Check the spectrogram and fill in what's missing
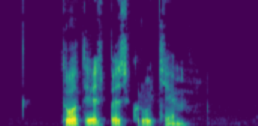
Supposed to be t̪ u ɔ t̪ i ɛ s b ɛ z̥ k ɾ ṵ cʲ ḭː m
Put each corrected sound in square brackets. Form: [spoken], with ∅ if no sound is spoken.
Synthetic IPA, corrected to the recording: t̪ u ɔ t̪ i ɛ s b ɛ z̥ k ɾ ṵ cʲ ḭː m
